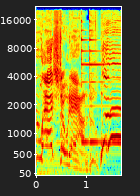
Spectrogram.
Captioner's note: timer dings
